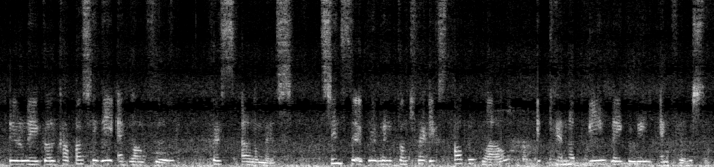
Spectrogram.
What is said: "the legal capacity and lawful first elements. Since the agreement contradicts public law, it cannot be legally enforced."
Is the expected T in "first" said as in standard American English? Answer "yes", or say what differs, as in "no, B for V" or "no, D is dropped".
no, T is dropped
